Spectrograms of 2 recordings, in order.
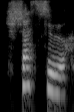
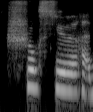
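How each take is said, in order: First: The first vowel sounds like 'a'. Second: The first vowel sounds like 'o'. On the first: The speaker calls it wrong. "mes élèves disent souvent chassure" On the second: The speaker calls it right. "Et je dis non, chaud, chaussure"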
